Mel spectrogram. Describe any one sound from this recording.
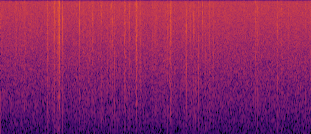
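Nylon tent fabric rustles.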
